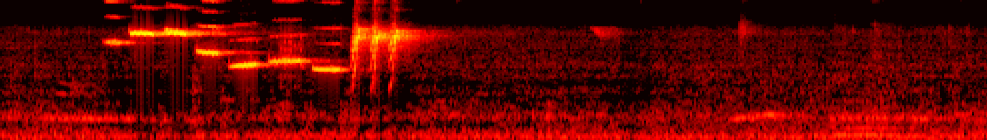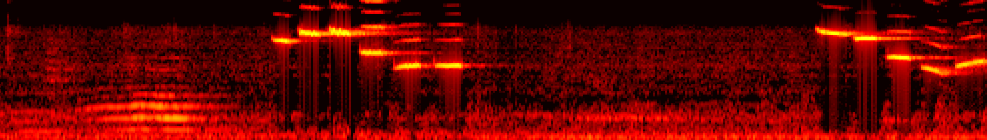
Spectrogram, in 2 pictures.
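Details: Morning song of a bird used for training pet birds: three rapid cascades of high whistled notes dropping in pitch, roughly every four seconds, separated by quiet stretches holding soft lower warbles.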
